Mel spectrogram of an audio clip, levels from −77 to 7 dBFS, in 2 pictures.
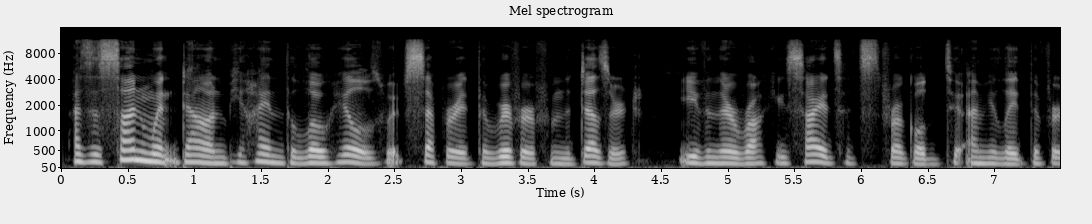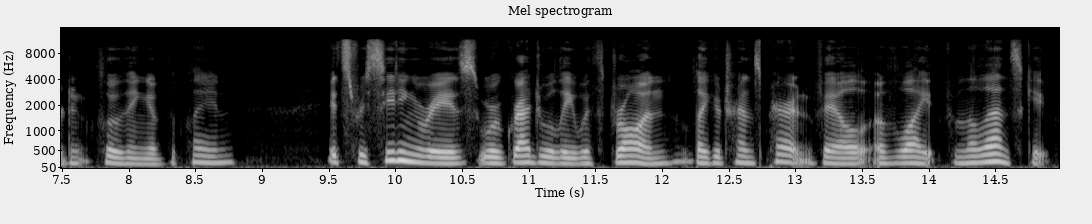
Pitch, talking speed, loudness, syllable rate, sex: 165 Hz, 170 wpm, -18 LUFS, 5.1 syllables/s, female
